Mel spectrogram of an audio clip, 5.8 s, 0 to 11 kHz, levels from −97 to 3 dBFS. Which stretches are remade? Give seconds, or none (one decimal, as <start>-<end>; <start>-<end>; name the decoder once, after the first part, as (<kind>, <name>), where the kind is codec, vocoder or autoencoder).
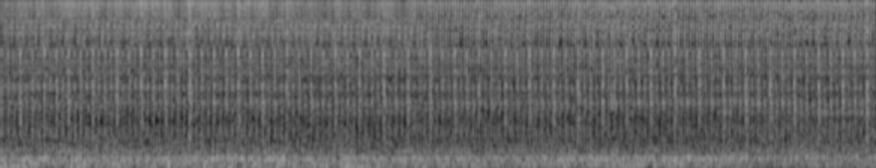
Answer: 0.0-2.8 (vocoder, WaveNeXt)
